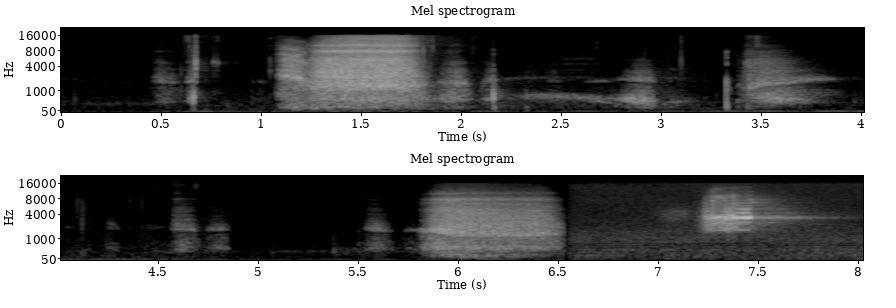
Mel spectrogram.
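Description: Asian water monitor hissing: two loud, breathy hisses about five seconds apart, with fainter breathy sounds between them.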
